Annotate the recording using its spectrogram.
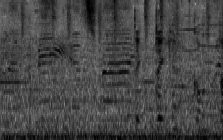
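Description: Steady low rumble of road and tyre noise inside a car's cabin at highway speed.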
